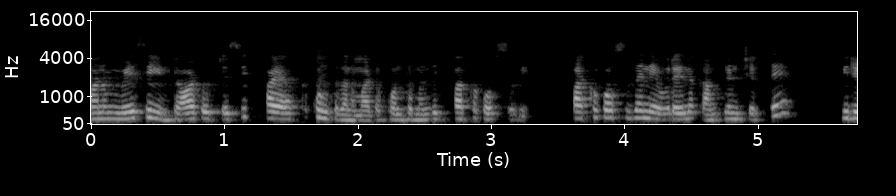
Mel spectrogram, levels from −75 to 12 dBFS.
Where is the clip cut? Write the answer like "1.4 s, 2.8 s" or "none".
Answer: none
